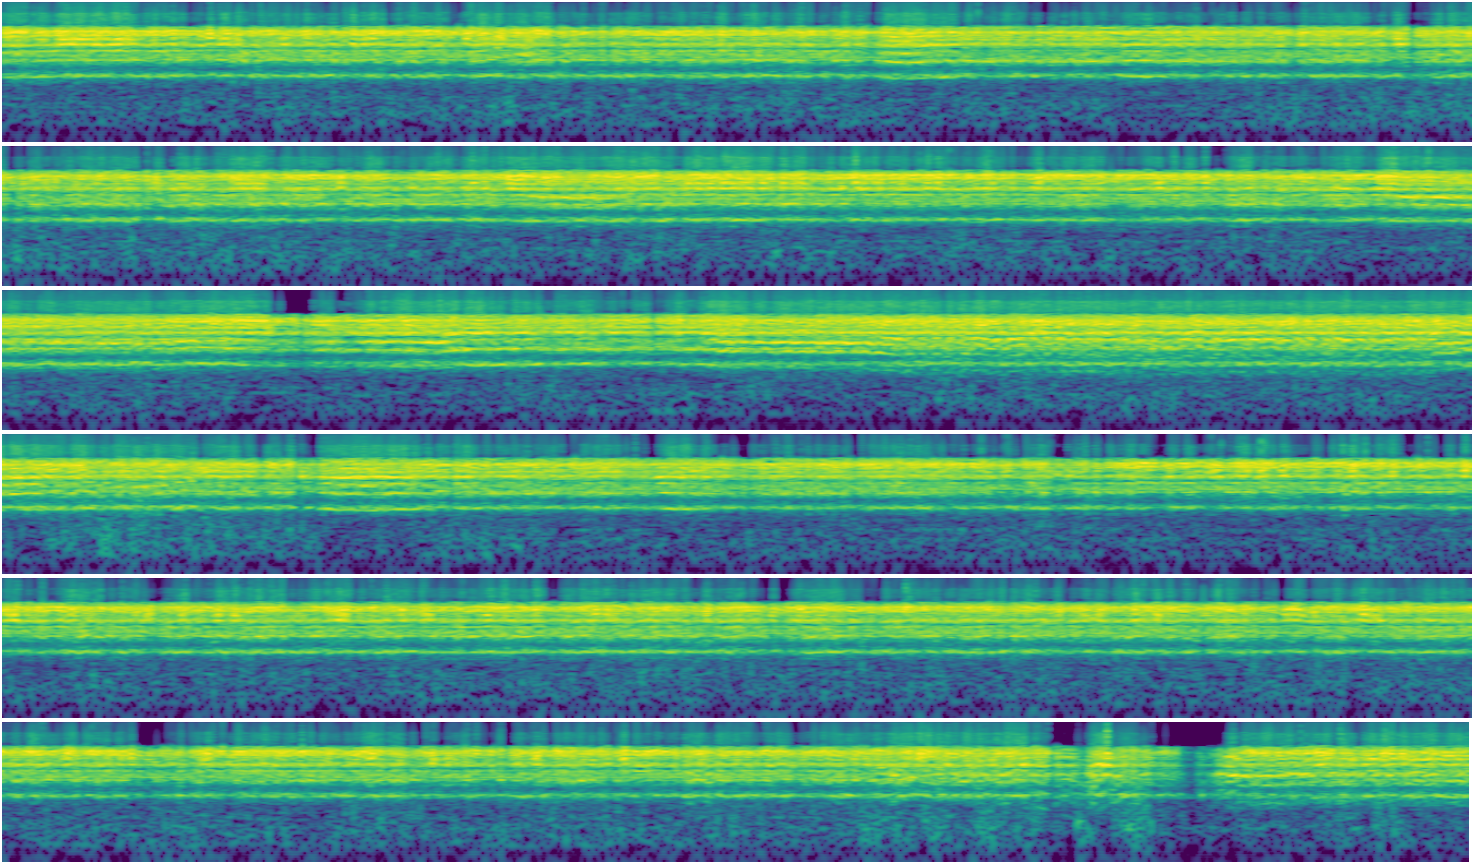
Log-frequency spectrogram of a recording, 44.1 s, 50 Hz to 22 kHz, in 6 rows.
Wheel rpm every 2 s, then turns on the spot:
230, 230, 230, 230, 230, 230, 230, 220, 220, 210, 190, 230, 230, 230, 230, 230, 230, 230, 230, 230, 220, 140.
none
